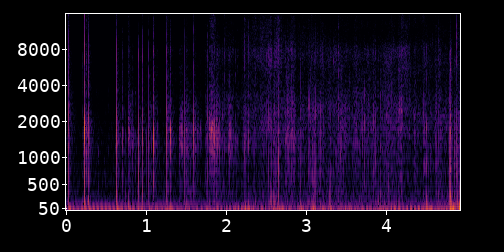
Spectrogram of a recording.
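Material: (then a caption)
Faux leather. Long nails tap and scratch a flat pink embossed zipper pouch made of textured faux leather. A quick series of sharp, clicky taps gives way to a steady, soft, bright scratching and crinkling texture, all at a quiet level.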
